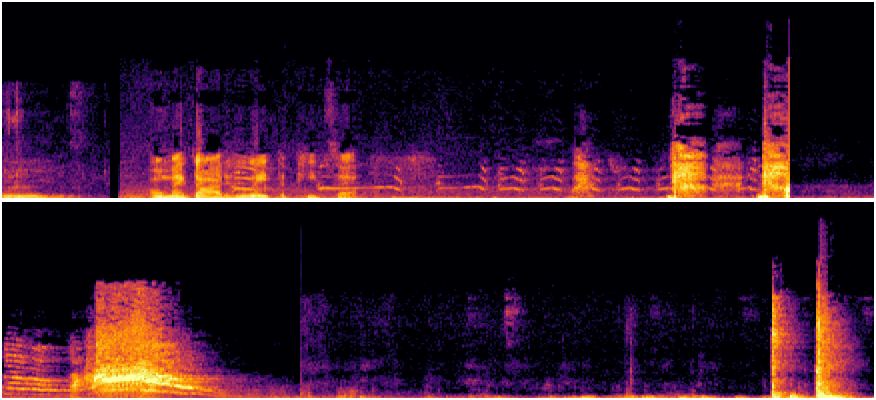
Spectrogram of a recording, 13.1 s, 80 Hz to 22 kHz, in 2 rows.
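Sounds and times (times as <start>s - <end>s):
cat meowing: 6.6s - 8.6s.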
